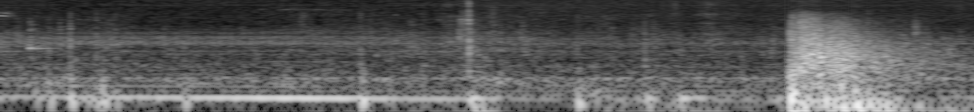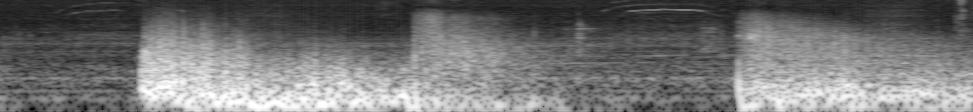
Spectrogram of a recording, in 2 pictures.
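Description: Distant artillery booms in a Napoleonic wargame of the Battle of Friedland, three heavy blasts several seconds apart, each rolling out into a long rumbling decay over quiet ambience.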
